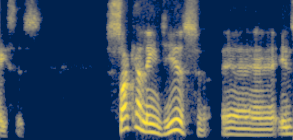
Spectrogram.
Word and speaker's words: ISIS: e aí usavam Isis a sigla Isis ficou mais famosa em inglês se pronunciava ices só que além disso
